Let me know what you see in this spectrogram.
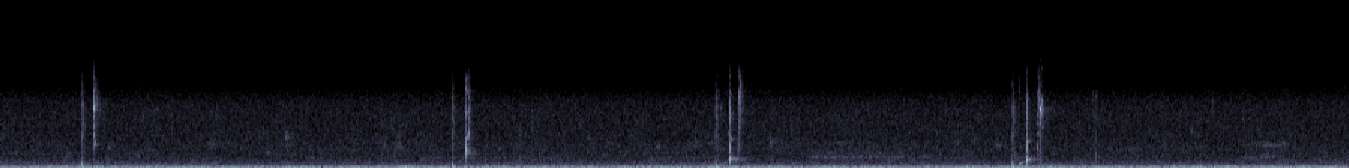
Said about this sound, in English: I actually had to call my maintenance department today because we've got a problem. You can actually hear water from upstairs. And it's dripping into this container here.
